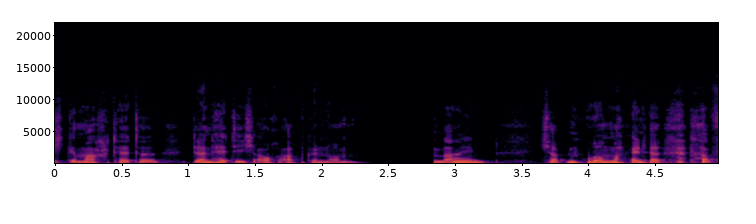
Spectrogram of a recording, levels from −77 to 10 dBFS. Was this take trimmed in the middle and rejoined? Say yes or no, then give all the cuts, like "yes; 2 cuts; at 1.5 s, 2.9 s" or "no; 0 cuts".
yes; 1 cut; at 2.8 s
